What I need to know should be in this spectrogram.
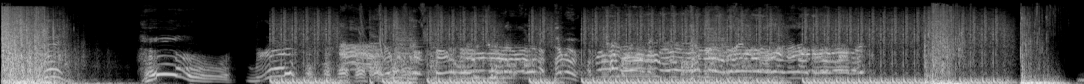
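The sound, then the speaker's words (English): Machine-gun fire: a loud, continuous rattle of closely spaced shots lasting several seconds, with tonal, vocal-like sounds mixed in and a short sliding voice-like sound just before the burst. “Now I have a machine gun.”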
